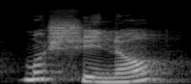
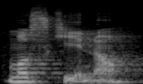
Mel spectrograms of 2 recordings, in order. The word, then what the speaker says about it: Moschino: to say it mosquito it's not Moschino it's Moschino Brunello cuccinelli another brand that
